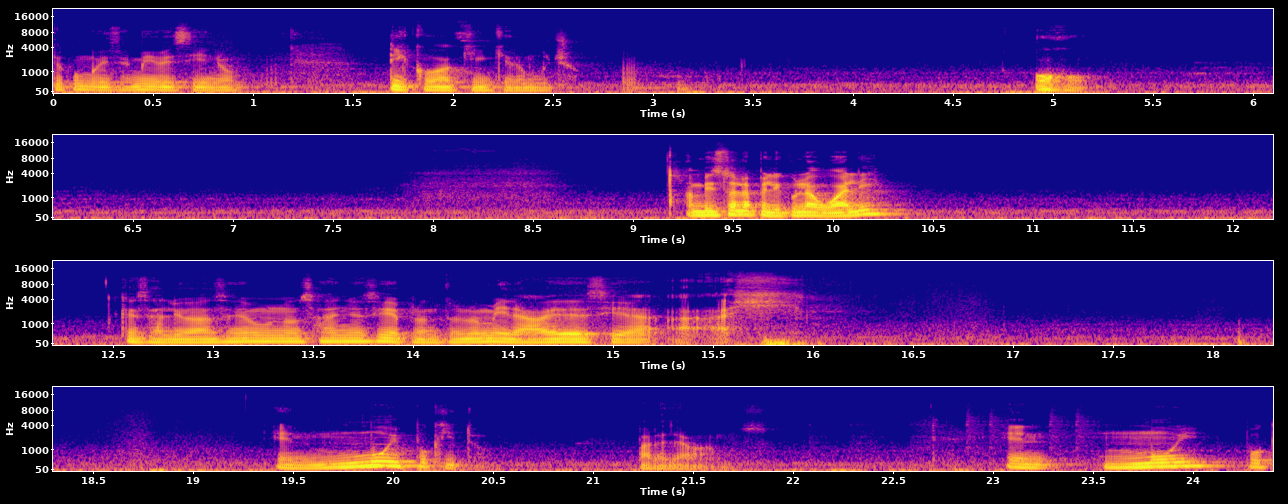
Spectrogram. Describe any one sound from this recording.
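A man talks calmly and close to a microphone, with pauses.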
